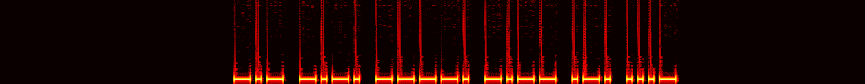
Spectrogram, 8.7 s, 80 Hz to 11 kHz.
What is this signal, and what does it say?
Morse code, heard as a keyed tone, about 22 wpm, 700 Hz. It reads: KC9YRV
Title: USA Call Signs - 6 Characters - Repeated 2x - 22wpm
